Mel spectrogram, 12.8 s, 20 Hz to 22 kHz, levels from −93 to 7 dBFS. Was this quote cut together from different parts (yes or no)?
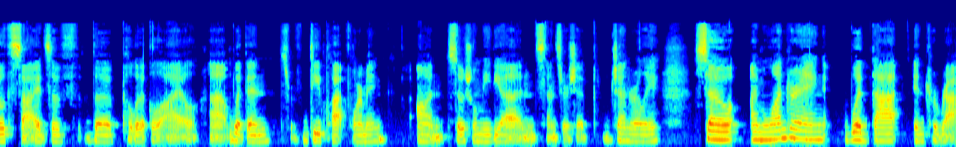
yes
